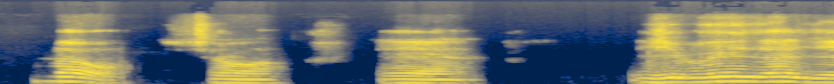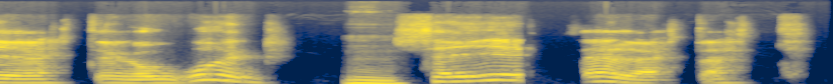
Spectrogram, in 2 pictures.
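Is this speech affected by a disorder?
Yes: cerebral palsy; motor skills and balance affected, intellect unaffected, involuntary jerks, visible disability.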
